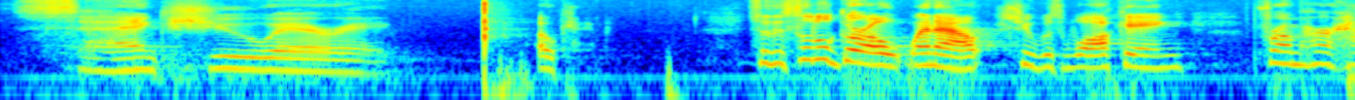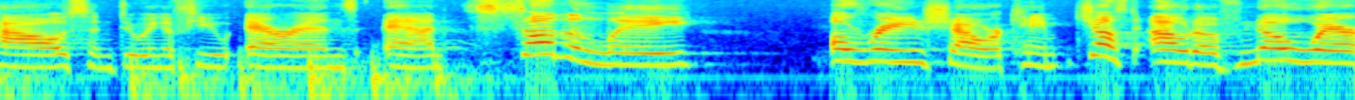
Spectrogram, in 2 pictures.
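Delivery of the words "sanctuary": calm and peaceful, lower and quieter. Showing listeners how to repeat a word: peaceful, calm way. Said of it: "Can you say that with me?".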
